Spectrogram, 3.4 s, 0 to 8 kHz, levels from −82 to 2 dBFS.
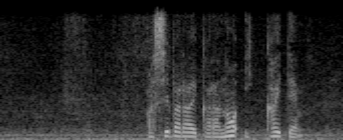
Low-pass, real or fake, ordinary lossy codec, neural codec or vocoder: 7.2 kHz; real; Opus, 64 kbps; none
